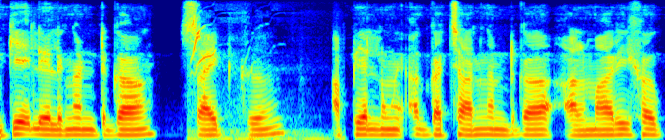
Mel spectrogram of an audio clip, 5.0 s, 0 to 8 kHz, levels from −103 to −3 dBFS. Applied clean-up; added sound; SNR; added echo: neural mask model DeepFilterNet 3.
